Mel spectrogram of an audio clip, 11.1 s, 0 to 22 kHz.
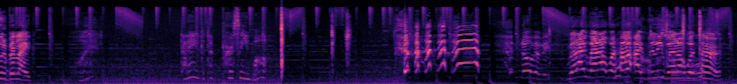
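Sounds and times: faint background music: 0:00.0 - 0:11.0
car cabin hum: 0:01.3 - 0:04.4
sharp click: 0:05.0 - 0:05.4.

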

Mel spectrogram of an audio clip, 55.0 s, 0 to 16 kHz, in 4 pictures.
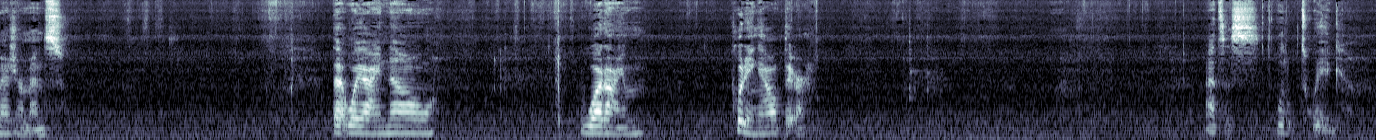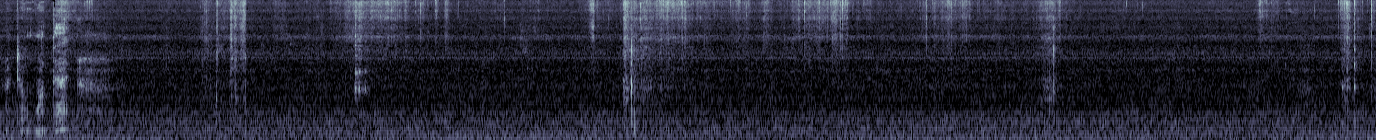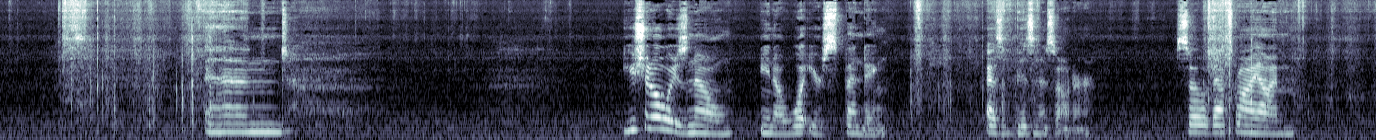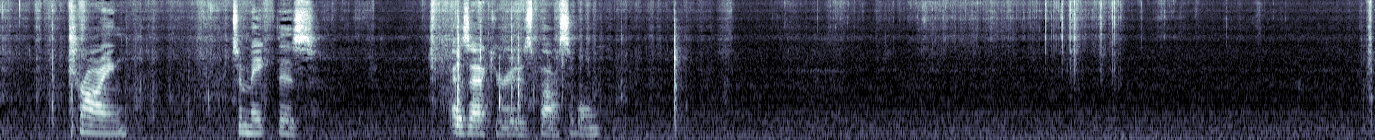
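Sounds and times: dried petals rustling: 0:27.2 - 0:33.3, 0:36.6 - 0:53.2.

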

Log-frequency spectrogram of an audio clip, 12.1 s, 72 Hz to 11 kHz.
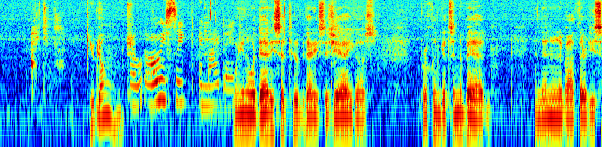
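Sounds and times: soft whispering: 0:00.6 - 0:01.4
person speaking: 0:01.8 - 0:07.6.

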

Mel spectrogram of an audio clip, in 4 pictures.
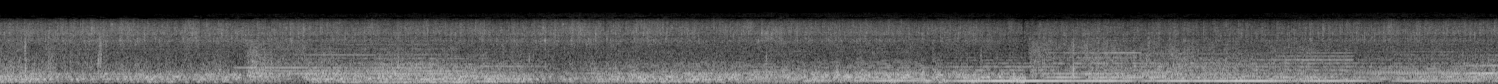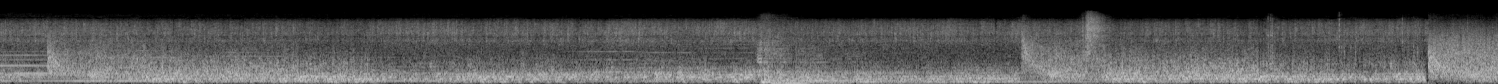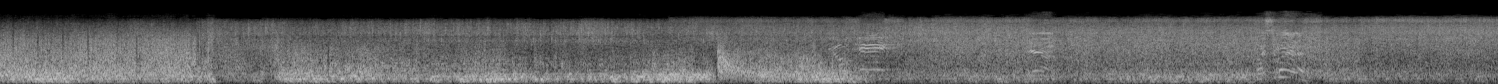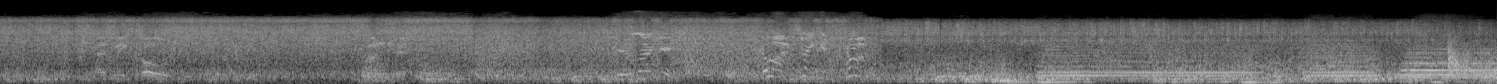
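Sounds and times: rumbling booms: 0:00.0 - 0:38.6
rain-like hiss: 0:00.0 - 0:59.9
orchestral score held notes: 0:02.2 - 0:27.0, 0:54.6 - 0:59.9.

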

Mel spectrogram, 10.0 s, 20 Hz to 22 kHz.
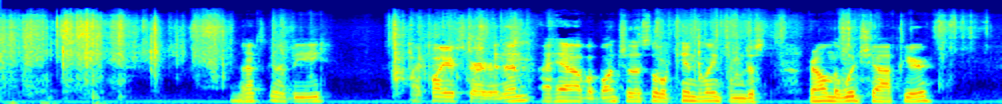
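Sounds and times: paper crinkling and rustling: 0:00.0 - 0:03.1, 0:03.9 - 0:05.4, 0:06.4 - 0:10.0.

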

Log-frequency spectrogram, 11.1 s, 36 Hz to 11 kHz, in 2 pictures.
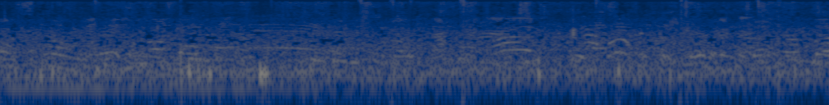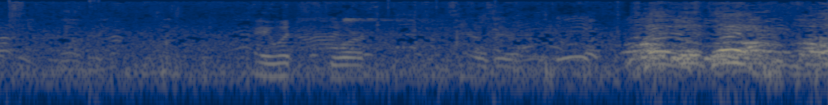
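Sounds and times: voices calling out: 0:07.4 - 0:11.0.

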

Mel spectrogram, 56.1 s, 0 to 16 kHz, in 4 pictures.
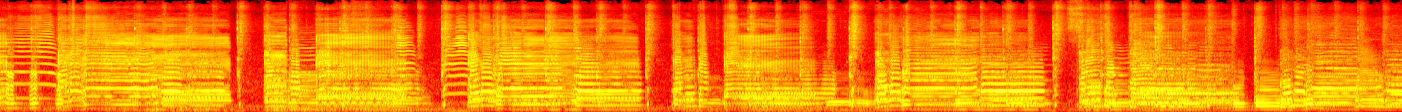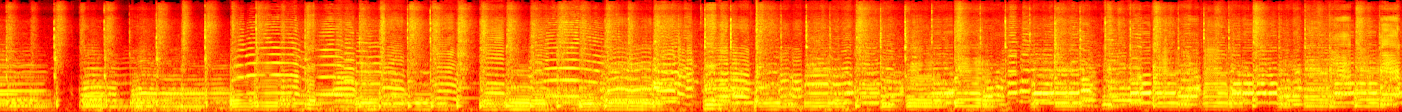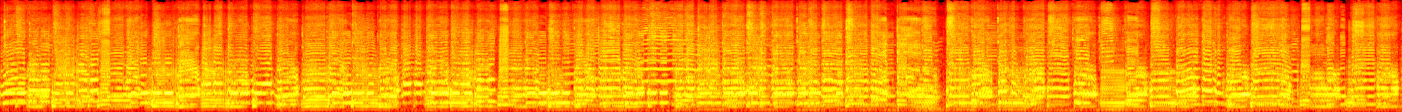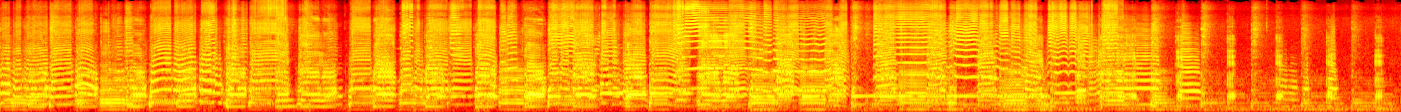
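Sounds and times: brass band playing: 0:00.0 - 0:56.0
snare drum beat: 0:00.0 - 0:56.0.

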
